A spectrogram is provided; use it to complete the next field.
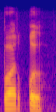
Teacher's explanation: Qaf is from qalqala letters. You have to do qalqala. Qalqala means to rebounce the sound.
